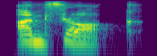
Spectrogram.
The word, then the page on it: unfrock: Indian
